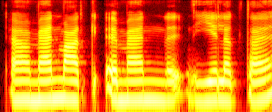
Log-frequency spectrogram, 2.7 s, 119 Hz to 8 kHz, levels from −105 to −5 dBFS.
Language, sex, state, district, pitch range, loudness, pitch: Hindi, female, Himachal Pradesh, Shimla, 185-195 Hz, -15 LUFS, 190 Hz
